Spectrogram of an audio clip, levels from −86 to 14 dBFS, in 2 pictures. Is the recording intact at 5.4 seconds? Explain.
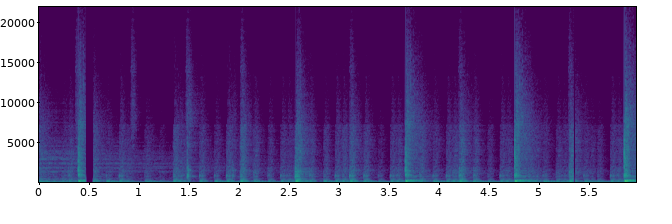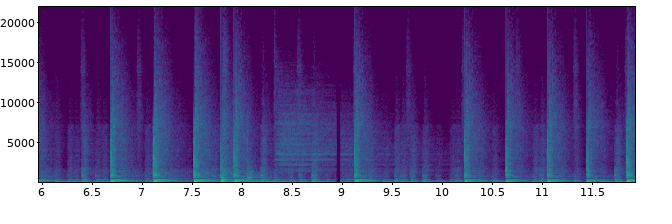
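No, not quite. A block of digital silence cuts the music from 5.34 to 5.36 s. For 20 ms the music drops out with no fade, leaving a short hole.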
